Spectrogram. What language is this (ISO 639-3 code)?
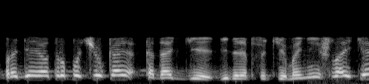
lit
